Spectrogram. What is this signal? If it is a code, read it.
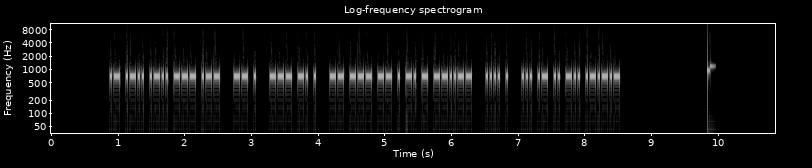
Morse code, heard as a keyed tone, about 37 wpm, 700 Hz. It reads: ALLOW ME ONE MOMENT, HE SAID.
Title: Sentences from Top 1000 Words - Review Part 5 - 40wpm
